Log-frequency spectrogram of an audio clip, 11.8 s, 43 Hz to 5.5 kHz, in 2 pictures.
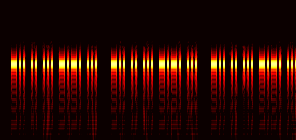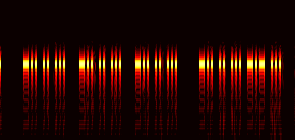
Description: Morse code, heard as a keyed tone, about 30 wpm, 600 Hz. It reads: DISCS DISCS DISCS DIS DIS DIS DISKS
